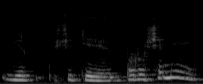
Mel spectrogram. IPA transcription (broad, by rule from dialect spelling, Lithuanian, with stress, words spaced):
ˈɪr ʃʲɪˈtʲɪ pɐruɔʃʲɛˈmʲiɛjɪ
